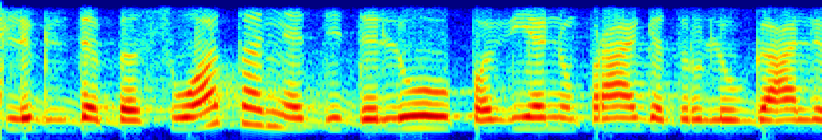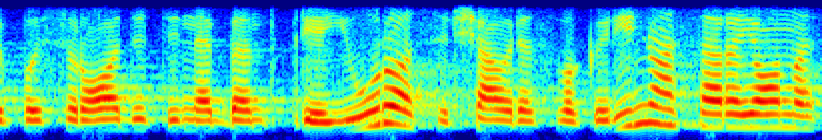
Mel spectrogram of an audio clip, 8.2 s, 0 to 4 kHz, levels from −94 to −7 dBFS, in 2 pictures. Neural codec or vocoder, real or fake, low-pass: none; real; 3.6 kHz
